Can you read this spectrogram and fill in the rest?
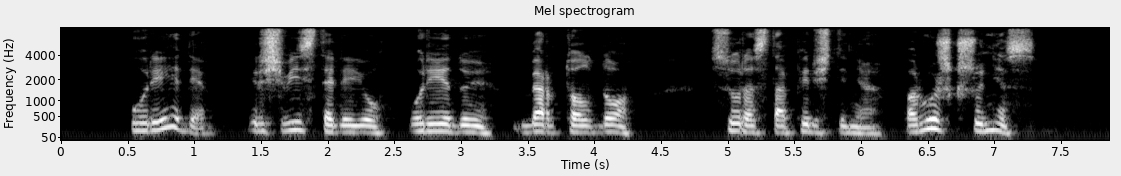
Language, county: Lithuanian, Marijampolė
